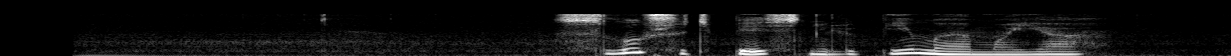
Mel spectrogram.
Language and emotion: Russian, sad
